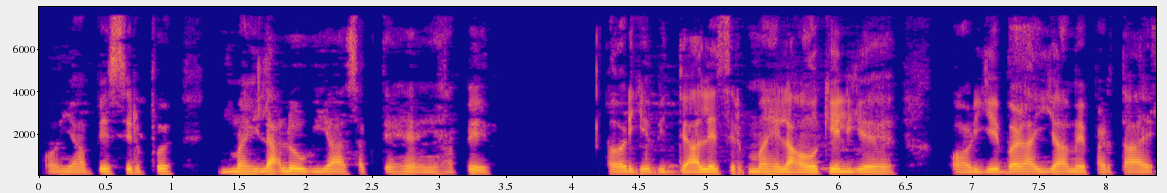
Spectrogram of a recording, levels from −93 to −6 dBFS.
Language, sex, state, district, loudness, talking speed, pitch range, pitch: Hindi, male, Bihar, Lakhisarai, -23 LUFS, 185 wpm, 115-120 Hz, 115 Hz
